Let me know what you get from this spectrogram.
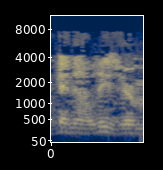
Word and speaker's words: Ben-Eliezer: Spelled Eleazar, but I think it's pronounced, they say Ben-Eliezer more often.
